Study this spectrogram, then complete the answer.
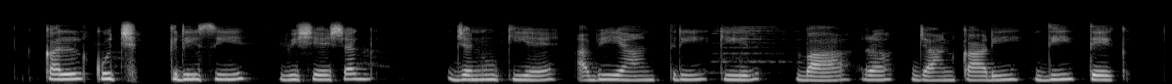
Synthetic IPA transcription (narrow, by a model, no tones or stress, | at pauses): kəlkʊt͡ʃʰ | kɾiːsi | ʋɪʃeːʃək | d͡ʒənukie | əbʱijãːnt̪ɾikiːɾ | baːɾə | d͡ʒaːnkaːɾid̪iːt̪eːk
